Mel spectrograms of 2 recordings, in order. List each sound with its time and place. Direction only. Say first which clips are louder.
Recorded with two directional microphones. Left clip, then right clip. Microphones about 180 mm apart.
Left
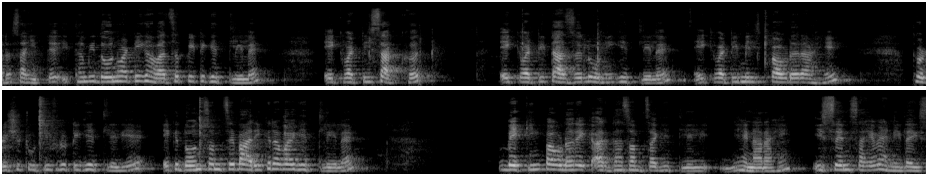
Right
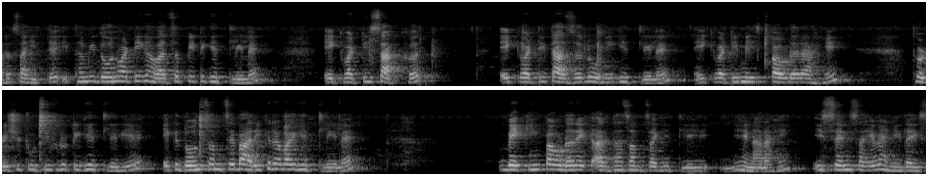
0.1 s speech: even; 40° left (ahead or behind)
14.2 s speech: left 1 dB; 50° left (ahead or behind)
